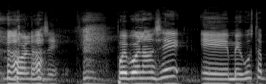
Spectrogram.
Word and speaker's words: Bollinger: Manon, dinos lentamente cómo se dice. – Bollinger. – Boulanger. – Perfecto.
